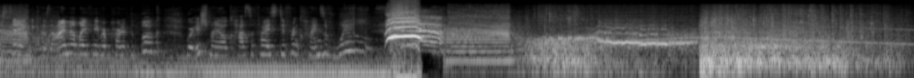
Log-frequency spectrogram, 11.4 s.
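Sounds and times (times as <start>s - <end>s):
loud horn blaring: 0.0s - 1.4s, 4.8s - 6.7s
tires screeching: 0.0s - 11.3s
speech: 0.8s - 7.8s
truck crash: 6.4s - 11.4s.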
